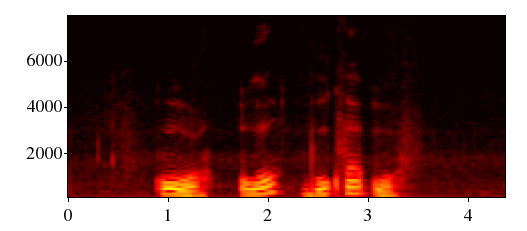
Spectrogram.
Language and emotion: Russian, neutral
